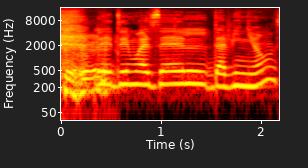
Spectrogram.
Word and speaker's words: Les Demoiselles d'Avignon: Les Demoiselles d'Avignon, so the Young Ladies of Avignon, not to be confused with the city in France.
